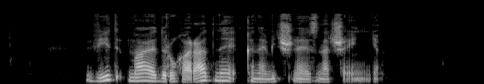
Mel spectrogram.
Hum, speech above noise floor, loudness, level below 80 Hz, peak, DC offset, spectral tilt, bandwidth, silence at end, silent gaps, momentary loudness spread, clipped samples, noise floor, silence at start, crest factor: none; 56 dB; -21 LUFS; -64 dBFS; -2 dBFS; under 0.1%; -4.5 dB/octave; 11.5 kHz; 1.05 s; none; 15 LU; under 0.1%; -77 dBFS; 0.85 s; 22 dB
